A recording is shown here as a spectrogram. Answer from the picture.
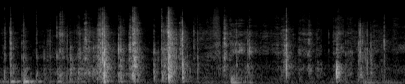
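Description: A small, thin cardboard box being opened by hand: the tucked end flap is worked loose and the carton handled, giving an irregular run of sharp little clicks and scrapes.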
